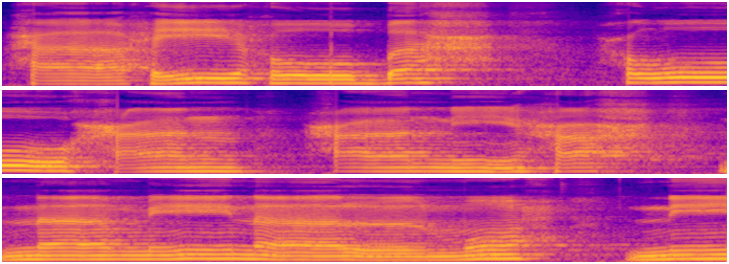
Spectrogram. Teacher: Ha kecil itu di tengah tenggorokan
